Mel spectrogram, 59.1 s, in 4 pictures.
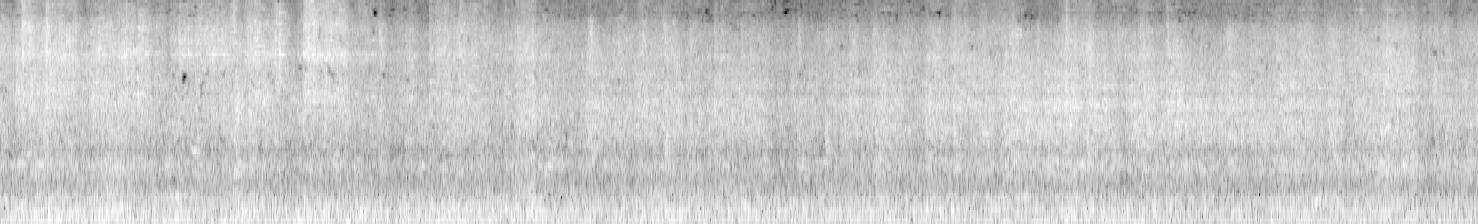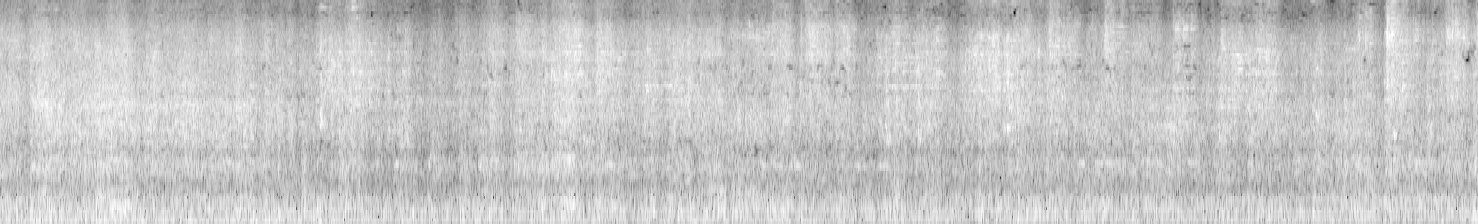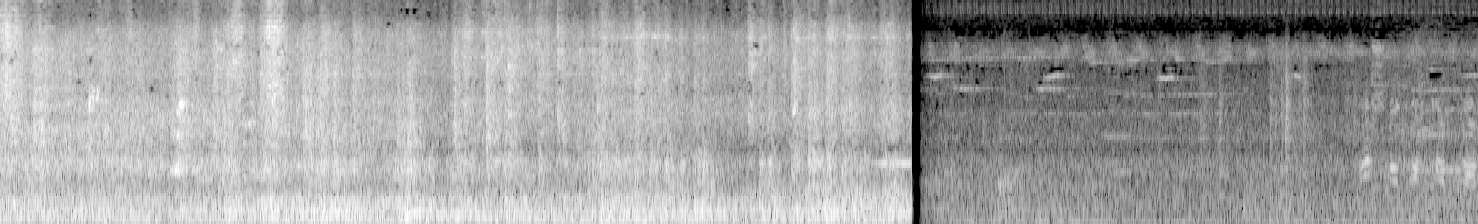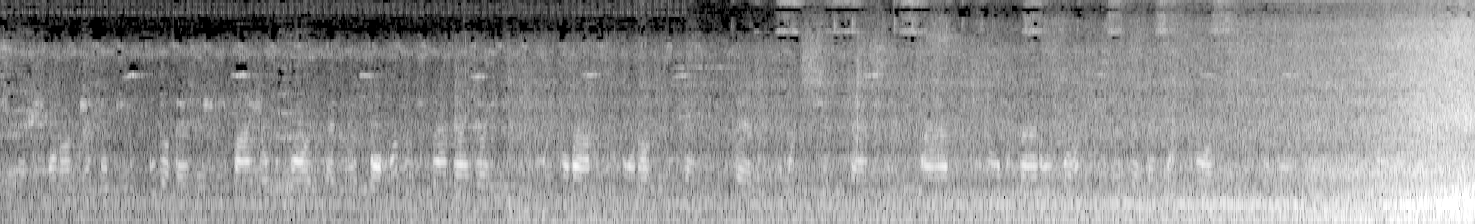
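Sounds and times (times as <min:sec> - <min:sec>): wheels clicking over rail joints: 0:00.0 - 0:38.7
train wheels rumbling on rails: 0:00.0 - 0:38.8, 0:41.1 - 0:59.0.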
